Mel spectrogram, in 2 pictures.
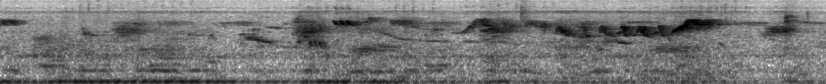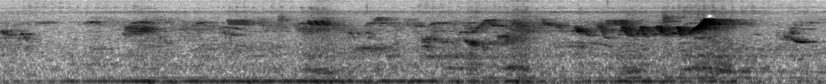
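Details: Nestling birds waiting for their mother to feed them bugs beg with bursts of high, thin, excited chirps that come in two surges, over a low steady hum.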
